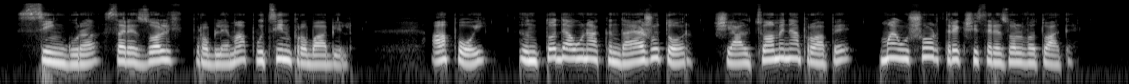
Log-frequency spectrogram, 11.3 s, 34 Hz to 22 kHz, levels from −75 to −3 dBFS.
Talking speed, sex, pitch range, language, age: 115 wpm, female, 185-230 Hz, Romanian, 30-49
